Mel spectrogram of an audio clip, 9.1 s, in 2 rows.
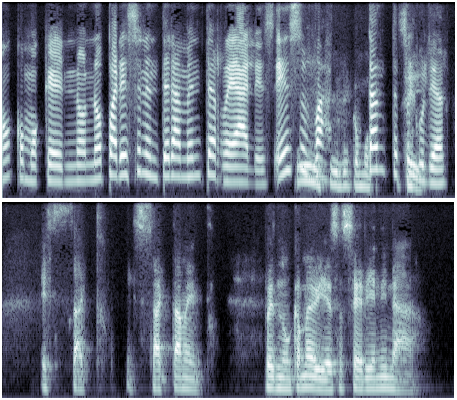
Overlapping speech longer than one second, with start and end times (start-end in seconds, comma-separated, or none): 2.9-4.3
